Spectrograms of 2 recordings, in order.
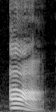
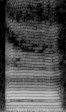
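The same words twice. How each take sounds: First: The pitch falls through the syllable. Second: The pitch stays high and level. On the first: "a quarta que cai" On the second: "a primeira entonação que é alta e plana"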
